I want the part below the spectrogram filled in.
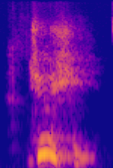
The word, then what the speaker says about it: Jushi: Well, first of all, it's easy to pronounce. It's Jushi with a J. Jushi.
